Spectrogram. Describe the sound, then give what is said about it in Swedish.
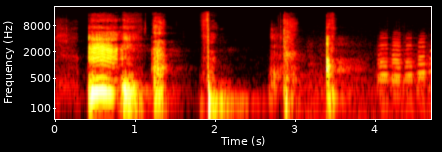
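A man clears his throat twice, then lets out several sharp coughs, followed by a brief voiced sound at the end. “Han kommer harkla sig 2 gånger, hosta och säga...”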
